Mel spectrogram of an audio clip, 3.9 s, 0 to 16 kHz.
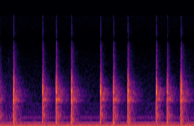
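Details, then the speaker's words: Simulated third heart sound (S3 gallop) demonstrated with a stethoscope held in the hand: a normal S1–S2 "one two" rhythm with an added third sound. "now if i'm going to add a third heart cell to it this is what it's going to sound like one two"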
